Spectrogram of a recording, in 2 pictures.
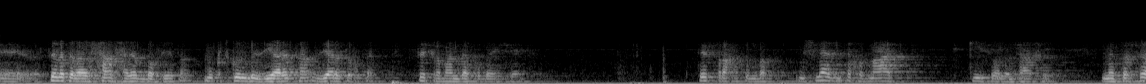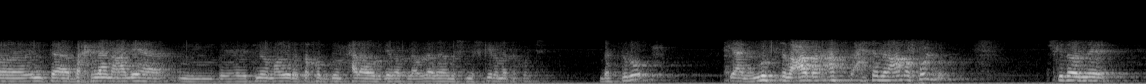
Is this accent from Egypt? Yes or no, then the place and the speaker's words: yes; Egypt; من الاردن انا من مصر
